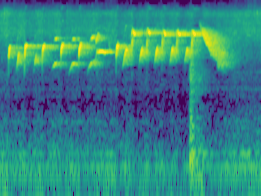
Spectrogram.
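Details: A Corsican European goldfinch, one year old, delivers a fast, continuous twittering phrase of bright, high notes in a quick stepping pattern, ending in a sharp descending buzzy sweep.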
